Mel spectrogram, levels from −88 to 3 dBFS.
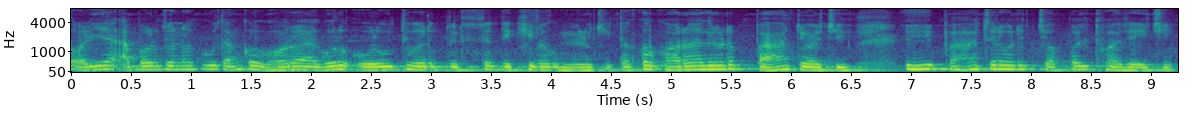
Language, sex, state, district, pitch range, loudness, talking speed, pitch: Odia, male, Odisha, Nuapada, 135-165 Hz, -13 LUFS, 145 wpm, 150 Hz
